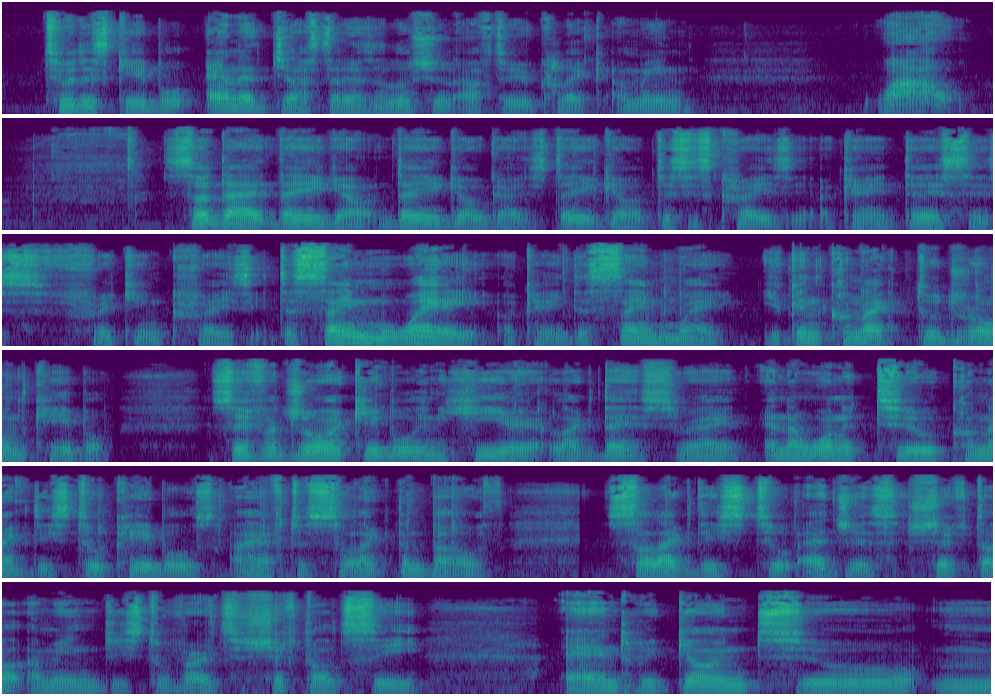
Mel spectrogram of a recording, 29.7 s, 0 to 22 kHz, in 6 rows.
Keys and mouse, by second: 2.3-3.0 middle drag, 4.0 middle click, 4.7-5.2 middle drag, 5.7 click, 6.3 shift+click, 6.8-7.4 shift+middle drag, 7.7 shift+middle click, 8.2 shift+middle drag, 9.3-11.1 shift+middle drag, 11.5 shift+middle click, 12.0 shift+middle click, 12.8 shift+middle click, 13.2 2, 13.7 shift+middle click, 14.1 shift+click, 14.7 alt+shift+c, 16.6 click, 17.2 click, 20.3 Tab, 21.2 Tab, 21.6 shift+click, 22.0 Tab, 22.9 shift+click, 24.2 alt+shift+c, 26.0 alt+shift+c.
